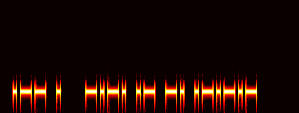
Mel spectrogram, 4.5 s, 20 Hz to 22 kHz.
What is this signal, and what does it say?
Morse code, heard as a keyed tone, about 22 wpm, 700 Hz. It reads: WE CAN.
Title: Sentences from Top 1000 Words - Review Part 3 - 22wpm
